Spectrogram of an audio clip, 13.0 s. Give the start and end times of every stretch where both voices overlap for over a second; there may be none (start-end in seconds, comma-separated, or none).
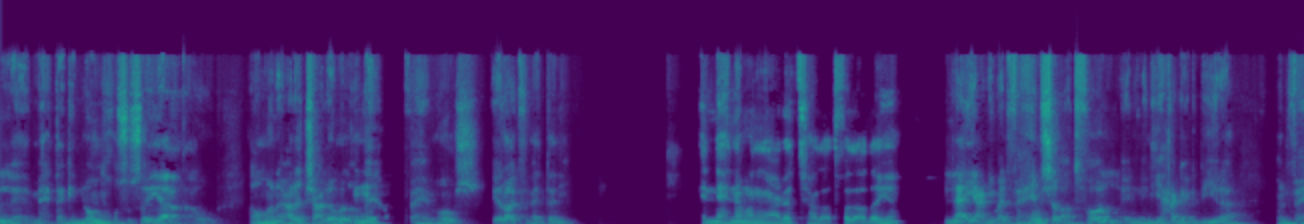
none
